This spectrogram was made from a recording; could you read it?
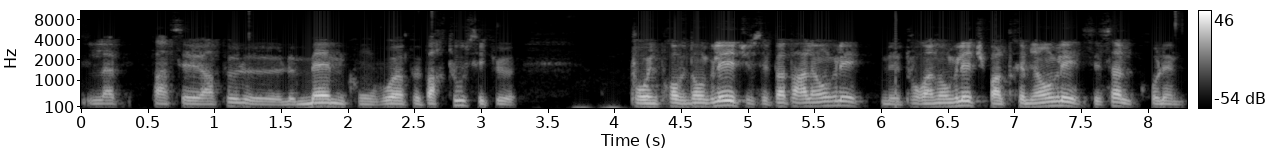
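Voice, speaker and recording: A young man in his twenties from France, a software developer chatting casually in an interview with lots of fillers and slang. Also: on the low side, brisk, dry recording, narrow, tinny audio. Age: 20s.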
